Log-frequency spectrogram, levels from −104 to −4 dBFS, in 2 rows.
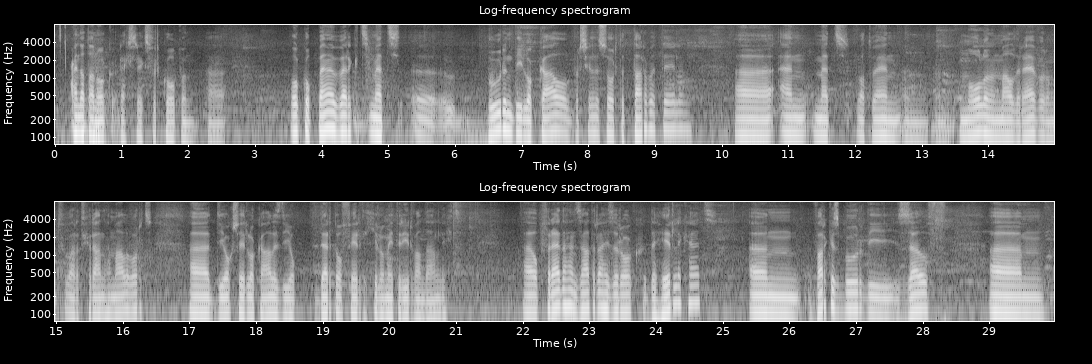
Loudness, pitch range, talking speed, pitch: -21 LUFS, 100-115 Hz, 130 wpm, 105 Hz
